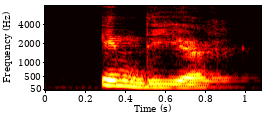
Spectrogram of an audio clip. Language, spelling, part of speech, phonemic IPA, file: Dutch, Indiër, noun, /ˈɪnˌdi.ər/, Nl-Indiër.ogg
- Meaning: 1. an Indian (an inhabitant of the country, India) 2. an inhabitant of the Indies (esp. East Indies), in particular of the Dutch East Indies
